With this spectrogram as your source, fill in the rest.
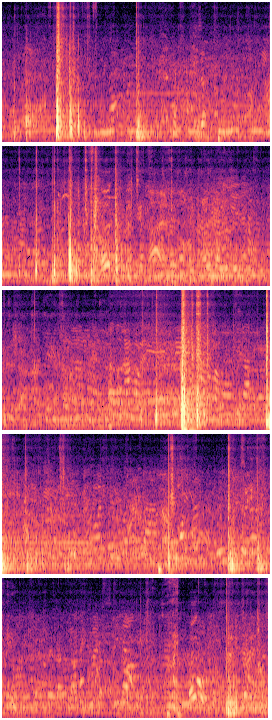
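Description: A gymnast lands with a heavy thud on a mat.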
